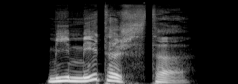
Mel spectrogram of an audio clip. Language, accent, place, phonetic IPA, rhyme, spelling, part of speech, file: German, Germany, Berlin, [miˈmeːtɪʃstə], -eːtɪʃstə, mimetischste, adjective, De-mimetischste.ogg
- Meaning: inflection of mimetisch: 1. strong/mixed nominative/accusative feminine singular superlative degree 2. strong nominative/accusative plural superlative degree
